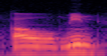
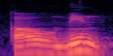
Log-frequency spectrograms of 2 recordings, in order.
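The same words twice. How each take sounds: The two takes are said the same way.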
